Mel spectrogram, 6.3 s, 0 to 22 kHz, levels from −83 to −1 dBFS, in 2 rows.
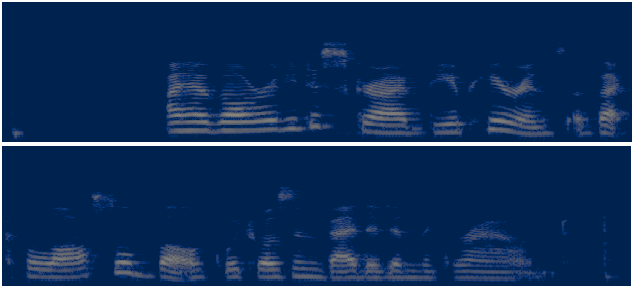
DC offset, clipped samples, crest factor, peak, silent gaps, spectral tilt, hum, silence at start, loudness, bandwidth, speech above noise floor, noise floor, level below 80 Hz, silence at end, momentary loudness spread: under 0.1%; under 0.1%; 18 dB; -30 dBFS; none; -2.5 dB/octave; none; 0.05 s; -48 LUFS; 7.6 kHz; 37 dB; -86 dBFS; under -90 dBFS; 0.1 s; 13 LU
